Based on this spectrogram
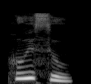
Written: ಹುಯ್ಸು

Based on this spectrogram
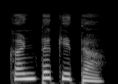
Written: ಕಂಠೋಕ್ತ

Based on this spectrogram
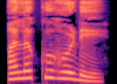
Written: ಅಲಕುಹೊಡೆ

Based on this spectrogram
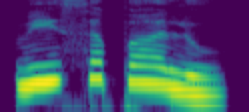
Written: ವೀಸಪಾಲು

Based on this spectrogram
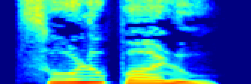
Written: ಸೂಳುಪಾಳು

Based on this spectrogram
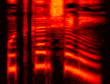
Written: ಉತ್ಕರ್ಷಣೆ

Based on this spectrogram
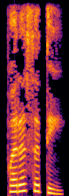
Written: ಪರಸತಿ

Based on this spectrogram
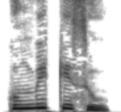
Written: ಕುಂಬಿಕ್ಕಿಸು

